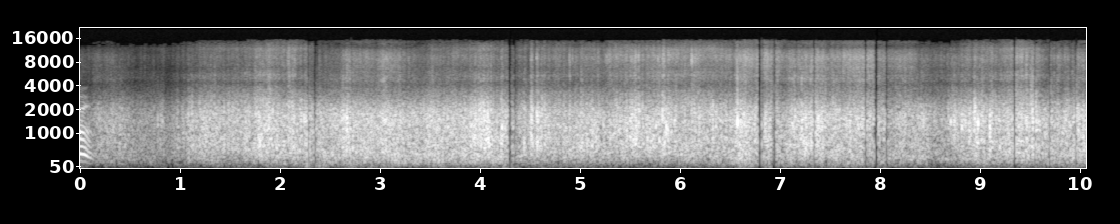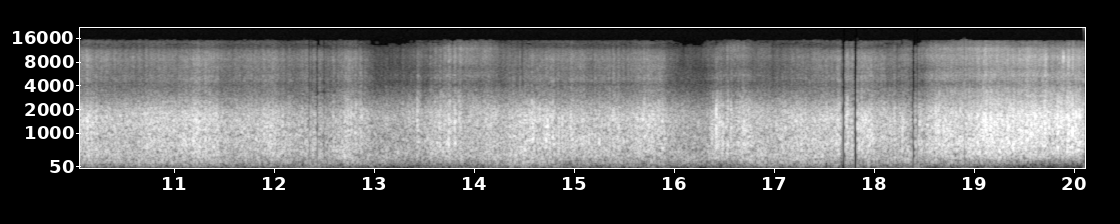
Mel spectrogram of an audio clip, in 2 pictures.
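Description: Wind rushing over the microphone mixed with skis carving and scraping on groomed snow during a run, a steady rushing noise with small swells.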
